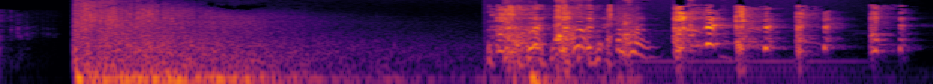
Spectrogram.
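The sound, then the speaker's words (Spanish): An exploding chocolate bomb sets off a sudden, loud boom whose rumble fades over a few seconds. A series of short, sharp bursts then follows in an uneven rhythm. “¿Pero qué pasó? Ya ven, un chocolate bomba.”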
